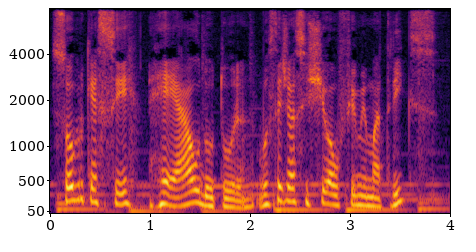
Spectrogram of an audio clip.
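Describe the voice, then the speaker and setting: A man's voice: a little high, expressive, normal speed, lightly acted. A man playing a talkative male philosopher and sociology teacher in an audio drama, earnest and fond of quoting thinkers, with faint music underneath. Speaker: patient.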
